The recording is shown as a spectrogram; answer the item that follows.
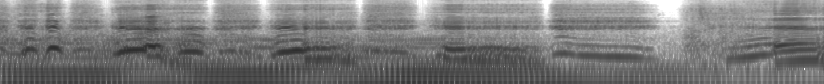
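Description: An animated character's dubbed voice gasping and panting, a run of short breathy gasps followed near the end by a longer, wavering breath out.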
